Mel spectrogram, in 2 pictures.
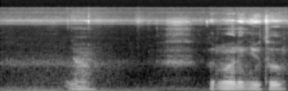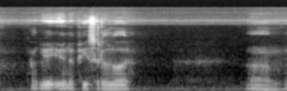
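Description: A man speaks calmly and slowly, close by, in short bursts with pauses.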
